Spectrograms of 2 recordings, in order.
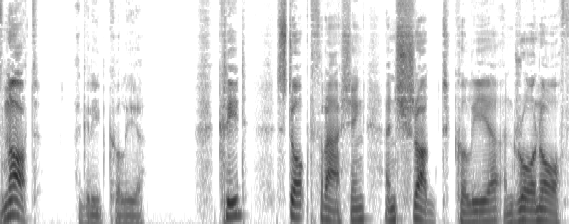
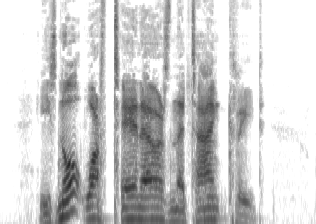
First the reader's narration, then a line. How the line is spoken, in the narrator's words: Rowan growled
